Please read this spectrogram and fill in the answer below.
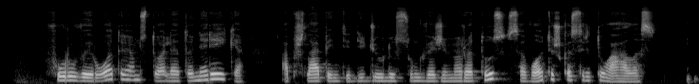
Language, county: Lithuanian, Vilnius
